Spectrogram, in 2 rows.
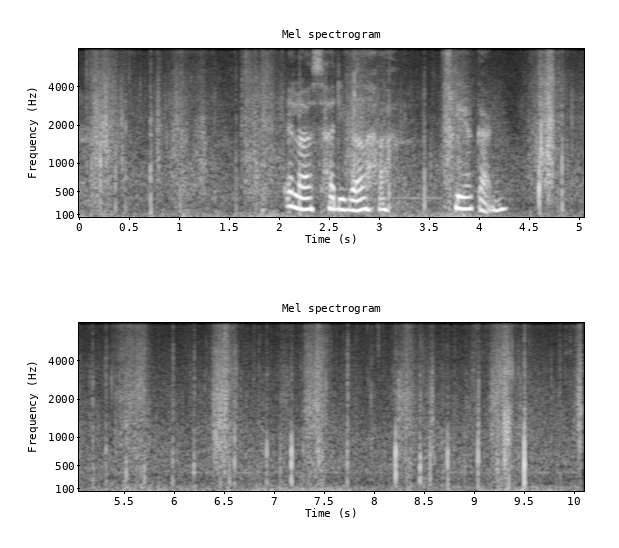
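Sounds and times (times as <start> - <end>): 
footsteps crunching in snow: 0.0 - 10.0
speech: 2.1 - 4.4.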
